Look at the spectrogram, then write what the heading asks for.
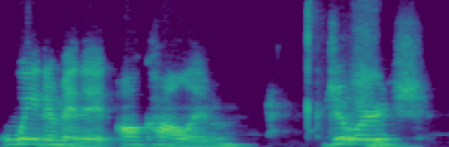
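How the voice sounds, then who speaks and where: Radio drama: female actor as a devoted young small-town girl, sweet and unhurried, a little muffled on a video call. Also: fairly high pitch. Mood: polite, coaxing. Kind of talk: amateur radio play acting.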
